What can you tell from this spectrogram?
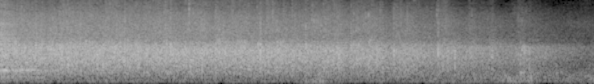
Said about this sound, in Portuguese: Então hoje, pode dar uma salva de palmas ao Senhor, pode fazer isso. Glória a Deus.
